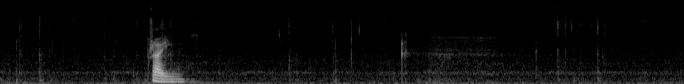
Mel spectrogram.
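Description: Soft, sparse clicks of a computer keyboard while C code is typed, faint and scattered, with a short spoken word over them.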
